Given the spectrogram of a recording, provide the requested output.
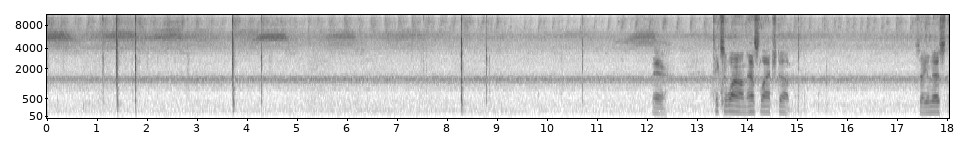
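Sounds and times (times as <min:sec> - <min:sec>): cicadas chorus whining: 0:00.0 - 0:18.0
chainsaw trigger clicks: 0:01.0 - 0:02.1.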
